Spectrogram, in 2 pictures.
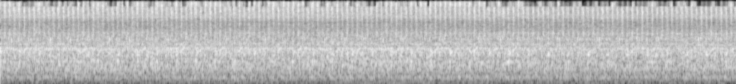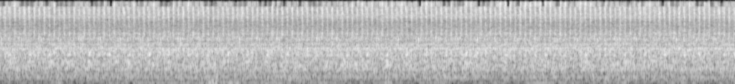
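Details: Chevrolet Cruze at idle, camera moved around the engine: light fairly quick tick over steady idle, louder than normal engine tick, most noticeable on the belt side; cause unknown.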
